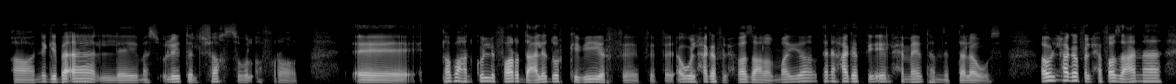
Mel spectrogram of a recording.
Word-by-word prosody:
آه، 105 Hz, -1 st, -1 dB
نيجي 130 Hz, +1 st, -2 dB
بقى 140 Hz, 0 st, +5 dB
لمسؤولية 100 Hz, +5 st, -3 dB
الشخص 125 Hz, +5 st, -5 dB
والأفراد، -, -, -9 dB, 0.6 s
آآ 105 Hz, -3 st, +2 dB, 0.3 s
طبعًا 145 Hz, -1 st, +2 dB
كل 150 Hz, -1 st, 0 dB
فرد 145 Hz, +1 st, +4 dB
عليه 130 Hz, -, +4 dB
دور 140 Hz, +1 st, -1 dB
كبير 120 Hz, +3 st, 0 dB
في 95 Hz, -1 st, -9 dB
في -, -, -13 dB
في -, -, -7 dB
أول 130 Hz, 0 st, +2 dB
حاجة 135 Hz, -1 st, +3 dB
في -, -, -3 dB
الحفاظ 120 Hz, 0 st, -1 dB
على 105 Hz, -2 st, +2 dB
المَيّة، 125 Hz, +9 st, -3 dB
تاني 145 Hz, 0 st, -2 dB
حاجة 145 Hz, -1 st, +3 dB
في 130 Hz, -, -6 dB
إيه 140 Hz, -, +1 dB
لحمايتها 120 Hz, -1 st, -4 dB
من 110 Hz, -2 st, -13 dB
التلوث، 95 Hz, -3 st, -3 dB, 0.4 s
أول 180 Hz, +3 st, +5 dB
حاجة 190 Hz, -2 st, +6 dB
في -, -, -4 dB
الحفاظ 145 Hz, -2 st, +1 dB
عنها، 145 Hz, 0 st, +3 dB
130 Hz, 175 wpm, -26 LUFS, 105-140 Hz, 0.6 s, حاجة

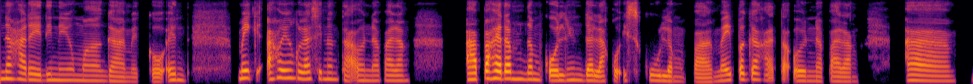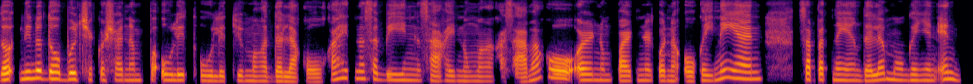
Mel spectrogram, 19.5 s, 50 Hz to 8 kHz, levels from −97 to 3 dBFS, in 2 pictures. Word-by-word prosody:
naka-ready 215 Hz, -5 st, +1 dB
na 195 Hz, 0 st, -4 dB
'yung 190 Hz, -, -7 dB
mga 180 Hz, -1 st, -4 dB
gamit 155 Hz, -3 st, -5 dB
ko 145 Hz, -, -3 dB
and 200 Hz, 0 st, -1 dB, 0.6 s
may 265 Hz, -, +6 dB, 0.2 s
ako 280 Hz, -, +2 dB
'yung 270 Hz, -, -2 dB
klase 240 Hz, +1 st, +1 dB
ng 230 Hz, -1 st, -4 dB
tao -, -, -2 dB
na 180 Hz, 0 st, -5 dB
parang, 180 Hz, 0 st, -2 dB, 0.6 s
ah, 220 Hz, +1 st, +6 dB
pakiramdam 245 Hz, -4 st, +5 dB
ko 180 Hz, 0 st, +4 dB
'yung 195 Hz, 0 st, -5 dB
dala 170 Hz, -2 st, +2 dB
ko -, -, -4 dB
is -, -, -1 dB
kulang 175 Hz, -4 st, -3 dB
pa. 140 Hz, 0 st, -2 dB
May 180 Hz, +3 st, +1 dB
pagkakataon 200 Hz, -5 st, -2 dB
na -, -, -6 dB
parang, 155 Hz, -1 st, -3 dB, 0.5 s
ah, 175 Hz, -3 st, +1 dB, 0.2 s
do 210 Hz, -, +9 dB
dino-double 235 Hz, -3 st, +6 dB
check 205 Hz, -, 0 dB
ko 200 Hz, -, -4 dB
siya 195 Hz, 0 st, 0 dB
ng 190 Hz, 0 st, -5 dB
paulit-ulit 180 Hz, -4 st, -1 dB
'yung 175 Hz, -, -3 dB
mga 165 Hz, -1 st, -5 dB
dala 160 Hz, -2 st, +2 dB
ko. 140 Hz, 0 st, -3 dB
Kahit 250 Hz, +6 st, -1 dB
na 250 Hz, -, -1 dB
sabihin 200 Hz, -4 st, -3 dB
na -, -, -11 dB
sa 180 Hz, -4 st, -1 dB
akin 175 Hz, -1 st, -6 dB
nung 165 Hz, 0 st, -8 dB
mga 165 Hz, 0 st, -7 dB
kasama 175 Hz, -, -2 dB
ko 135 Hz, -1 st, +5 dB
or 200 Hz, 0 st, +6 dB
nung 190 Hz, 0 st, -8 dB
partner 175 Hz, +2 st, 0 dB
ko 175 Hz, -, +1 dB
na, 170 Hz, -1 st, -5 dB
"Okey 180 Hz, +3 st, -1 dB
na 260 Hz, -, +2 dB
'yan, 250 Hz, -4 st, +4 dB, 0.5 s
sapat 220 Hz, -2 st, +2 dB
na 200 Hz, -, -1 dB
'yang 190 Hz, -1 st, -5 dB
dala 195 Hz, +5 st, +2 dB
mo," 205 Hz, -3 st, -3 dB
ganiyan 190 Hz, 0 st, -4 dB
and 230 Hz, -3 st, 0 dB
190 Hz, 200 wpm, -24 LUFS, 175-220 Hz, 0.6 s, do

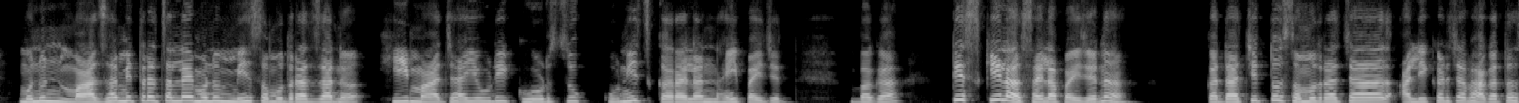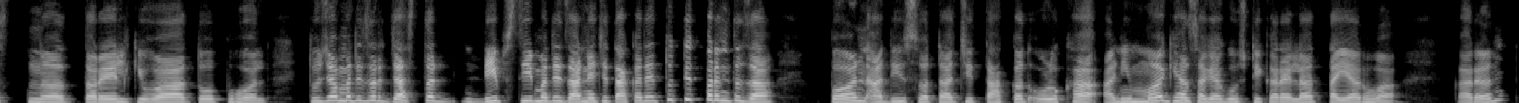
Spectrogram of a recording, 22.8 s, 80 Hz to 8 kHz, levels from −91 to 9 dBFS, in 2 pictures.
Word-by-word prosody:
म्हणून 260 Hz, +5 st, +3 dB
माझा 195 Hz, +4 st, +3 dB
मित्र 305 Hz, +2 st, +1 dB
चाललंय 300 Hz, +1 st, +4 dB
म्हणून 285 Hz, -1 st, +3 dB
मी 260 Hz, +4 st, +2 dB
समुद्रात 250 Hz, -3 st, +1 dB
जाणं, 210 Hz, -2 st, 0 dB, 0.3 s
ही 270 Hz, +2 st, +3 dB
माझ्या 220 Hz, 0 st, +1 dB
एवढी 265 Hz, +2 st, -2 dB
घोडचूक 230 Hz, +8 st, -4 dB
कुणीच 270 Hz, +6 st, -3 dB
करायला 215 Hz, -1 st, +3 dB
नाही 205 Hz, 0 st, -1 dB
पाहिजेत. 165 Hz, -3 st, -2 dB, 0.6 s
बघा, 210 Hz, +5 st, -1 dB, 0.4 s
ती 370 Hz, -, +4 dB
स्किल 355 Hz, 0 st, +1 dB
असायला 240 Hz, -3 st, +5 dB
पाहिजे 185 Hz, +3 st, +1 dB
ना? 295 Hz, -3 st, +1 dB, 0.7 s
कदाचित 245 Hz, +7 st, +2 dB
तो 345 Hz, -, +1 dB
समुद्राच्या 260 Hz, -1 st, +1 dB, 0.3 s
अलीकडच्या 265 Hz, +6 st, -1 dB
भागातच 260 Hz, +3 st, 0 dB, 0.6 s
तरेल 215 Hz, 0 st, +2 dB
किंवा 205 Hz, -1 st, +3 dB
तो 210 Hz, -1 st, -1 dB
पोहेल. 185 Hz, -4 st, -2 dB, 0.4 s
तुझ्यामध्ये 320 Hz, +3 st, +1 dB
जर 330 Hz, +1 st, 0 dB
जास्त 250 Hz, +5 st, +2 dB, 0.4 s
डीप 280 Hz, +2 st, +2 dB
सीमध्ये 295 Hz, -1 st, +1 dB
जाण्याची 255 Hz, +2 st, +3 dB
ताकद 270 Hz, +4 st, +2 dB
आहे, 300 Hz, -, 0 dB
तू 370 Hz, -, -4 dB
तिथपर्यंत 365 Hz, -5 st, 0 dB
जा. 235 Hz, -1 st, +5 dB, 0.5 s
पण 265 Hz, +5 st, +2 dB
आधी 230 Hz, +2 st, -1 dB
स्वतःची 215 Hz, -1 st, -3 dB
ताकद 235 Hz, -1 st, -2 dB
ओळखा 210 Hz, +4 st, 0 dB
आणि 205 Hz, +4 st, -2 dB
मग 260 Hz, +8 st, +2 dB
ह्या 270 Hz, -2 st, +2 dB
सगळ्या 235 Hz, -3 st, 0 dB
गोष्टी 220 Hz, +2 st, -5 dB
करायला 195 Hz, +1 st, 0 dB
तयार 185 Hz, 0 st, +1 dB
व्हा. 180 Hz, -7 st, -2 dB, 0.5 s
कारण 205 Hz, -, -2 dB
245 Hz, 145 wpm, -23 LUFS, 210-280 Hz, 0.7 s, असायला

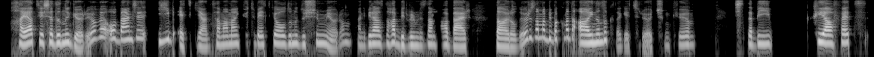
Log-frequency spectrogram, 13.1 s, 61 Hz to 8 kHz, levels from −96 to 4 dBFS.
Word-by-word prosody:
hayat 210 Hz, +3 st, +4 dB
yaşadığını 215 Hz, 0 st, +3 dB
görüyor 195 Hz, -, -2 dB
ve 345 Hz, 0 st, +1 dB
o 305 Hz, -3 st, 0 dB
bence 285 Hz, +3 st, +2 dB, 0.2 s
iyi 250 Hz, +3 st, -2 dB
bir -, -, -11 dB
etki, 165 Hz, 0 st, -6 dB
yani, 145 Hz, -2 st, -1 dB
tamamen 190 Hz, +4 st, -2 dB
kötü 200 Hz, +1 st, -22 dB
bir 195 Hz, -, 0 dB
etki 200 Hz, +3 st, -3 dB
olduğunu 200 Hz, 0 st, -1 dB
düşünmüyorum. 200 Hz, -, -5 dB
Hani, 170 Hz, -1 st, -13 dB
biraz 200 Hz, -2 st, +1 dB
daha 200 Hz, -2 st, 0 dB
birbirimizden 175 Hz, +2 st, -3 dB
haberdar 155 Hz, -2 st, 0 dB
oluyoruz. 240 Hz, -, -3 dB
Ama 325 Hz, -2 st, +1 dB
bir 295 Hz, -, -2 dB
bakıma 315 Hz, +3 st, -2 dB
da -, -, 0 dB
aynılık 215 Hz, +4 st, +5 dB
da -, -, -10 dB
getiriyor -, -, -10 dB
çünkü 180 Hz, +2 st, -8 dB, 0.6 s
işte 185 Hz, -3 st, -3 dB
bir 195 Hz, -1 st, -1 dB, 0.6 s
kıyafet, 220 Hz, -1 st, +4 dB
200 Hz, 150 wpm, -24 LUFS, 180-225 Hz, 0.6 s, aynılık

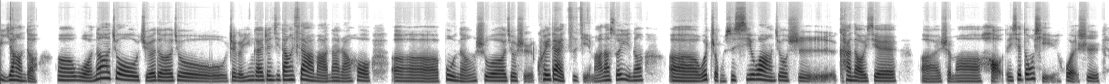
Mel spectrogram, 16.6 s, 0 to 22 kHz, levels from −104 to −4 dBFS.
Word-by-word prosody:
一 200 Hz, -, -3 dB
样 185 Hz, -5 st, +2 dB
的。 -, -, -2 dB, 0.3 s
呃， 185 Hz, -2 st, +1 dB
我 165 Hz, -5 st, 0 dB
呢 280 Hz, +5 st, +4 dB
就 205 Hz, -8 st, +4 dB
觉 170 Hz, -1 st, +1 dB
得 170 Hz, -2 st, +2 dB
就 145 Hz, -6 st, -1 dB
这 180 Hz, -, -1 dB
个 155 Hz, -1 st, -2 dB
应 185 Hz, +3 st, -5 dB
该 190 Hz, -1 st, +2 dB
珍 200 Hz, 0 st, -1 dB
惜 205 Hz, -, -6 dB
当 205 Hz, 0 st, +3 dB
下 205 Hz, -4 st, +3 dB
嘛， 140 Hz, -4 st, -1 dB
那 160 Hz, +3 st, -4 dB
然 145 Hz, +1 st, -4 dB
后， 165 Hz, -3 st, -1 dB, 0.3 s
呃， 145 Hz, -3 st, -1 dB
不 210 Hz, -4 st, +1 dB
能 145 Hz, 0 st, -5 dB
说 165 Hz, -2 st, +1 dB
就 170 Hz, +1 st, -3 dB
是 165 Hz, -, -7 dB
亏 220 Hz, 0 st, +3 dB
待 220 Hz, -8 st, +6 dB
自 180 Hz, +3 st, -12 dB
己 -, -, -11 dB
嘛。 -, -, -4 dB
那 190 Hz, +1 st, +2 dB
所 220 Hz, +3 st, +1 dB
以 225 Hz, -4 st, -2 dB
呢， 180 Hz, +2 st, -2 dB, 0.4 s
呃， 150 Hz, -3 st, +2 dB
我 200 Hz, +8 st, +2 dB
总是 175 Hz, 0 st, -1 dB
希 225 Hz, +5 st, +1 dB
望 215 Hz, -6 st, +5 dB
就 175 Hz, 0 st, -3 dB
是 355 Hz, -, -5 dB
看 195 Hz, -2 st, +1 dB
到 155 Hz, -4 st, +4 dB
一 150 Hz, -, -2 dB
些， 155 Hz, -1 st, +1 dB, 0.3 s
呃， 130 Hz, +1 st, -5 dB
什 140 Hz, -1 st, -5 dB
么 140 Hz, 0 st, -3 dB
好 155 Hz, -, +2 dB
的 165 Hz, -, -9 dB
一 170 Hz, -, -4 dB
些 225 Hz, -, +3 dB
东 235 Hz, +3 st, +3 dB
西， -, -, -5 dB
或 -, -, +3 dB
者 -, -, -6 dB
是 150 Hz, -2 st, -4 dB
170 Hz, 220 characters per minute, -24 LUFS, 150-195 Hz, 0.4 s, 待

